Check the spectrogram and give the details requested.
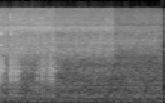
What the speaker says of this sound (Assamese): ইয়াতে মই পনীৰখিনি ফ্ৰাই কৰি ল'ম।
